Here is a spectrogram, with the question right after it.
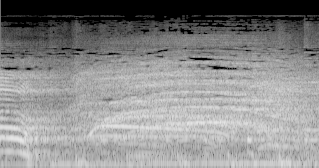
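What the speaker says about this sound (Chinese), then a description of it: "刚才喊的都非常的大声。" A red carpet crowd screams and cheers at a film awards night, a loud, continuous wall of shrill shouts and whoops that swells and holds throughout, close and dense.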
